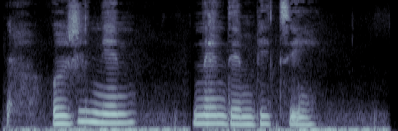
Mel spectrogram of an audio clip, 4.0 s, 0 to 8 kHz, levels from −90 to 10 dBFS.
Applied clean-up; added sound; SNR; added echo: neural mask model Resemble Enhance denoiser.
